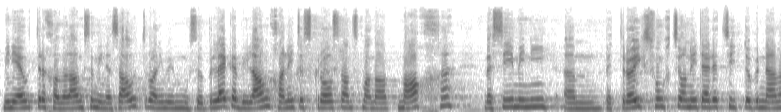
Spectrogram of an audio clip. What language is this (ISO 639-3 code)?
gsw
